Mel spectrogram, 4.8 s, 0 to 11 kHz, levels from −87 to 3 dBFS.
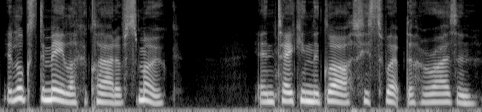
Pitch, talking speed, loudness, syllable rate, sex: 215 Hz, 210 wpm, -17 LUFS, 5.2 syllables/s, female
